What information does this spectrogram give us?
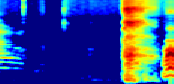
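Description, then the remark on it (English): A cat named Felix meows loudly indoors in a room with the door shut, a short harsh cry after a moment of quiet, with another call starting right after; a faint tonal trail is audible at the very start. “Meow. Yeah, that's Felix. He's in here with me with the door shut, and he's not.”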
